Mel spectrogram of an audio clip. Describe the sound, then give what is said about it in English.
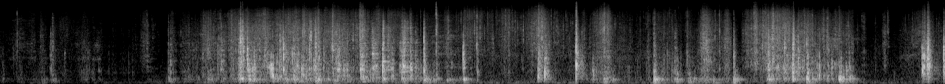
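Firewood is dropped and tumbled into a fire pit to get ready to start a fire, a dense run of loud wooden clunks, knocks and scraping clatter that starts after a quiet second and continues unevenly to the end. “We then get the wood ready to start a fire, unloading it into the fire pit.”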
